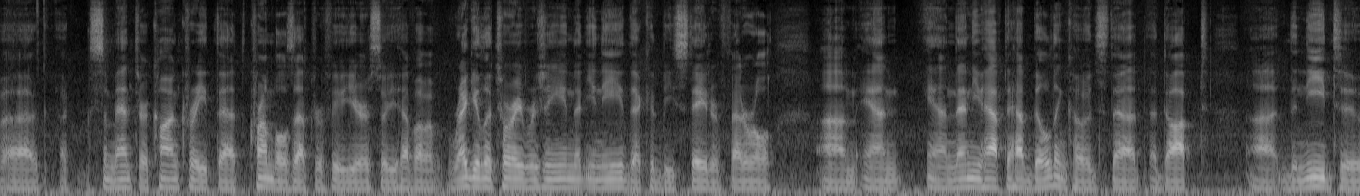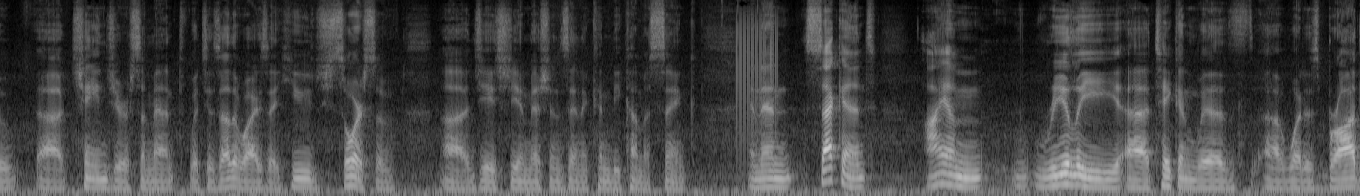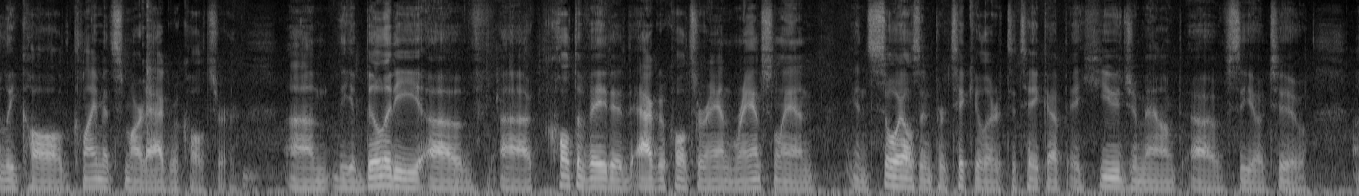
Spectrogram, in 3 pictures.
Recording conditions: busy venue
